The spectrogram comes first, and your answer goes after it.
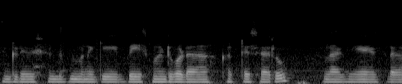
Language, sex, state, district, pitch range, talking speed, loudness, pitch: Telugu, male, Telangana, Nalgonda, 115-120 Hz, 135 wpm, -33 LUFS, 120 Hz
